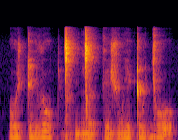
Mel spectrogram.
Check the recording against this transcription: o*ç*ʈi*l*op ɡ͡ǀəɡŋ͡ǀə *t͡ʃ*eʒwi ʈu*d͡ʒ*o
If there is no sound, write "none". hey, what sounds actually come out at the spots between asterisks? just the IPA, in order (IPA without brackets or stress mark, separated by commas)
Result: ʒ, l, k, ɟ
